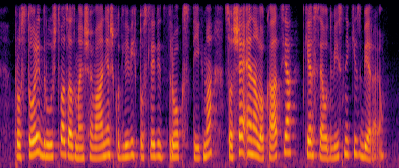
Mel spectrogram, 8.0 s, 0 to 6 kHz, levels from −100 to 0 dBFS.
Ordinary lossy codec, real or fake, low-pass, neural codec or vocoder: none; fake; 5.4 kHz; codec, 16 kHz, 8 kbps, FreqCodec, larger model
